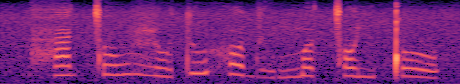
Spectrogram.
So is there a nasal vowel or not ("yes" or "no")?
no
